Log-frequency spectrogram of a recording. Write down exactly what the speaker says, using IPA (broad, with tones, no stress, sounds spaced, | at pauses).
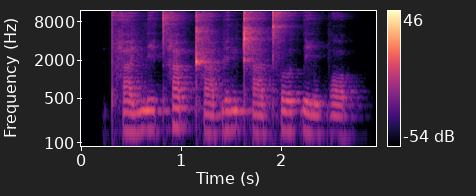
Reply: pʰ a˩˧ j n i˩ t̪ʰ a˧˥ p̚ kʰ a˩˧ b e˧ n kʰ a˩ t̪ʰ oː˧ t̚ l i˩ w b ɔː˧˩ k̚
